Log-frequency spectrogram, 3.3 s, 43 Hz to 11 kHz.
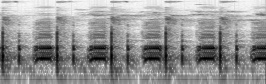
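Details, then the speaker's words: Momcozy M6 Mobile Style wearable breast pump in stimulation mode: short sharp suction pulses repeating evenly about one and a half per second with a clean motor hum; normal stimulation mode cycling. "can hear they are quite short, sharp suctions."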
